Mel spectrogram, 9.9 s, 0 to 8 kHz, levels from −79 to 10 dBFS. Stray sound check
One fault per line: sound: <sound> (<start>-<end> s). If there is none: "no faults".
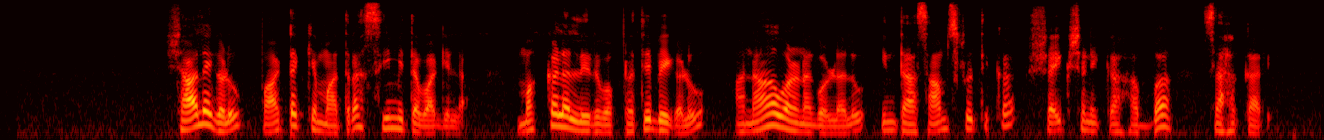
no faults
